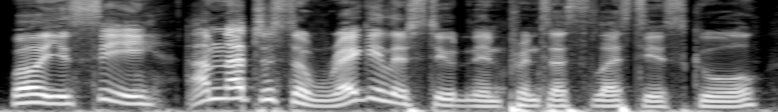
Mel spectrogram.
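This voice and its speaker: A man's voice: mid-range voice, big pitch swings, normal speed, a bit bright, dry recording, clean studio sound. A man voicing a prim, studious young female unicorn pony with a precise, pedantic, dignified way of talking, in a fan fiction reading. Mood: earnest, explanatory.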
